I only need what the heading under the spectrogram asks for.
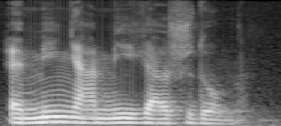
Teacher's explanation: juntar os dois As e pronunciá-los como um só A aberto.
